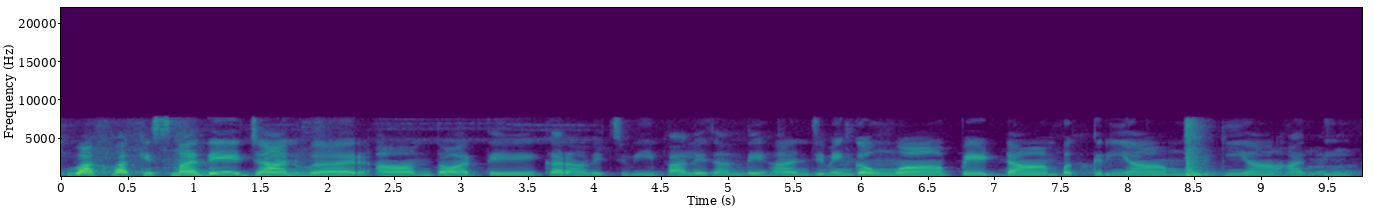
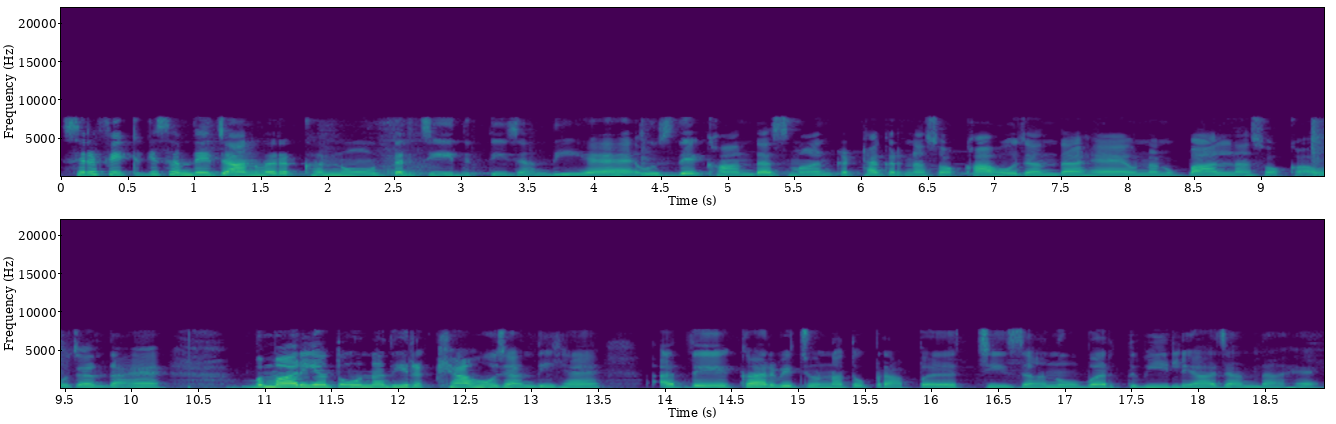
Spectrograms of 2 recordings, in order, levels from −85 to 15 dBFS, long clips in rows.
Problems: background sounds at intervals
